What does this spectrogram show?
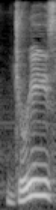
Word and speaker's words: Dries: and he said, well, you pronounce it like Dries or Dries. So that's, it's like... Okay. Yeah. Dries, like trees. Yeah. Rhymes with trees?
